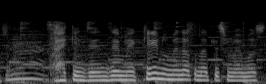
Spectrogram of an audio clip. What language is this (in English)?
Japanese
